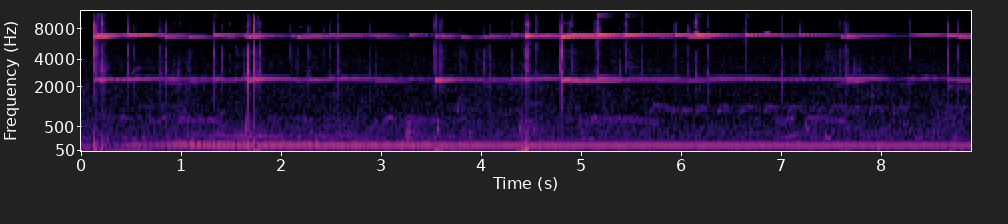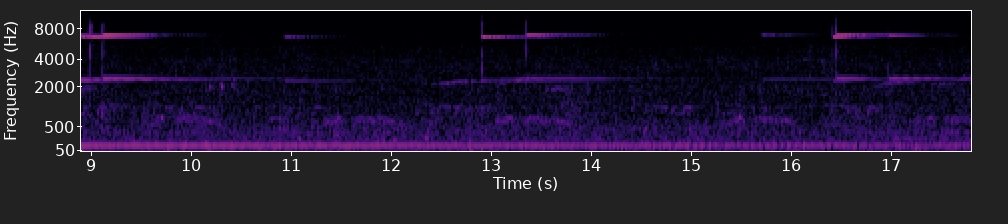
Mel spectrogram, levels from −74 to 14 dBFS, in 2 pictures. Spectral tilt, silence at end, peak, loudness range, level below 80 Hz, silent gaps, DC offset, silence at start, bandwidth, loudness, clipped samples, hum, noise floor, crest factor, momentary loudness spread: -0.5 dB/octave; 0 s; -4 dBFS; 21 LU; -52 dBFS; none; under 0.1%; 0 s; 11.5 kHz; -25 LUFS; under 0.1%; none; -49 dBFS; 26 dB; 26 LU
